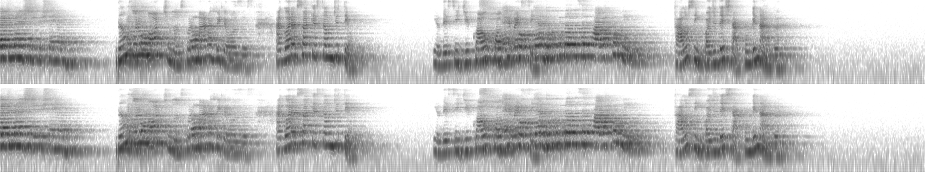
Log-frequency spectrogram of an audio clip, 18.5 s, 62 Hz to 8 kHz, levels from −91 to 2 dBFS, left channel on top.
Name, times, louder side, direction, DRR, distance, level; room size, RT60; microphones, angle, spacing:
voice 1, 0.0-1.4 2.5-2.9 3.8-4.0 9.7-12.8, left 1 dB, 50° left, -7 dB, 1.0 m, -26 dB
voice 2, 2.3-7.1 8.7-10.8 13.5-15.7, left 2 dB, 30° left, 8 dB, 0.3 m, -29 dB
6.8 x 3.6 x 5.6 m, 1.5 s
head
